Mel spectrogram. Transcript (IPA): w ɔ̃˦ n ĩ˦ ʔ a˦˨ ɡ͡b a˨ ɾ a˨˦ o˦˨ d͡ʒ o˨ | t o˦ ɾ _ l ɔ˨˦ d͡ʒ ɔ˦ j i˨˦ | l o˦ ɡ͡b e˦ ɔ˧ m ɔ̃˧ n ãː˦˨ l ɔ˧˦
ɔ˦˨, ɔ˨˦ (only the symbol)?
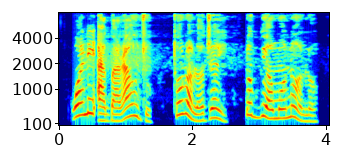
ɔ˦˨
